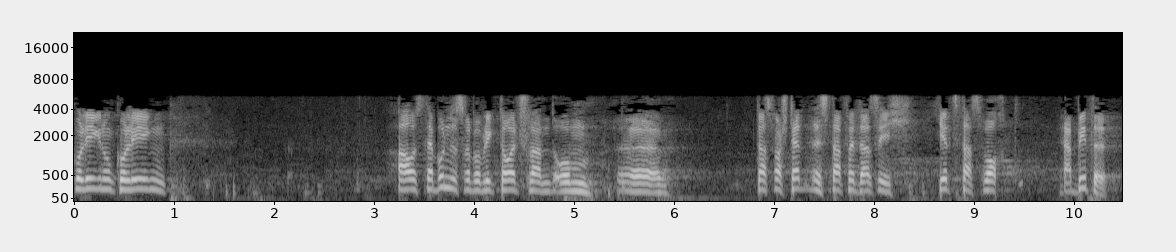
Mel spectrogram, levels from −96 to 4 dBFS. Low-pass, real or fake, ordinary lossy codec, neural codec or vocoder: 5.4 kHz; real; none; none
